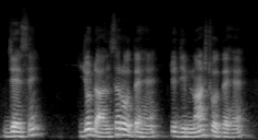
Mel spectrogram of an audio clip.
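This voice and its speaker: A man teaches a spoken English lesson at a medium pitch. He explains slowly and deliberately and repeats his examples. The recording sounds dull and lo-fi. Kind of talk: Hindi-language English lesson.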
